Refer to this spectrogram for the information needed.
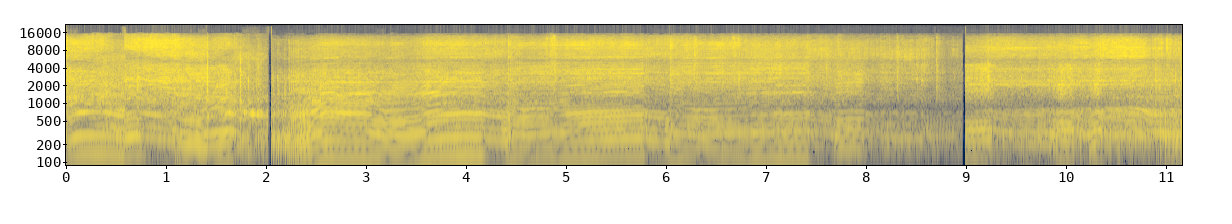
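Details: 1980 Yamaha GT80 two-stroke mini bike after carb and gas tank cleaning, riding: crisp ringing buzz climbing and falling cleanly with throttle, no stumbles or bogging; normal running.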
